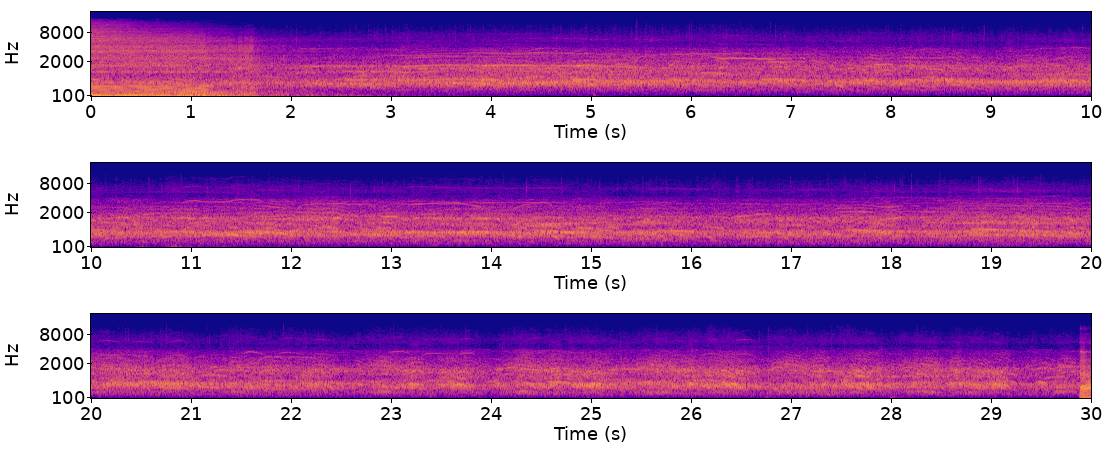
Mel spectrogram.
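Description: A heavy metal band playing live with distorted electric guitars and drums, ending its song with a loud final hit about two seconds in. Then a large stadium crowd cheers and shouts steadily.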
